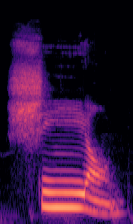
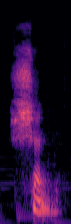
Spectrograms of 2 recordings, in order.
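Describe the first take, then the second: First: The ending is split into two full syllables. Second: The ending is one short, low, reduced syllable. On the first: The speaker calls it wrong. "This is not to be pronounced shion" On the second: The speaker calls it right. "the final syllable reduces down to become a schwa"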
